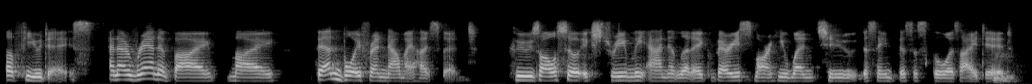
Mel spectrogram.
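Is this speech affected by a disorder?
Yes: cleft palate and cleft lip; formerly very difficult to speak properly, teachers could not hear speech in class, now clear.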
